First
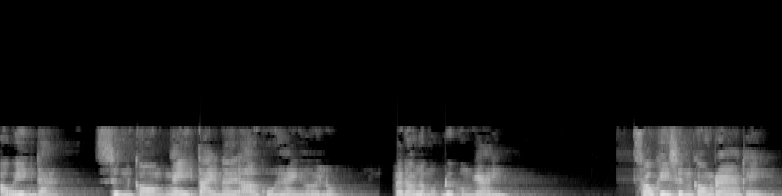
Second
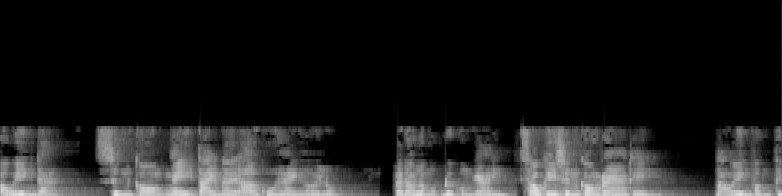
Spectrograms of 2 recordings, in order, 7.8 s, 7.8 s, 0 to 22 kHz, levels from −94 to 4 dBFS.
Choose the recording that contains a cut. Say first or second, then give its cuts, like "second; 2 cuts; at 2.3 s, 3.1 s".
second; 1 cut; at 5.1 s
